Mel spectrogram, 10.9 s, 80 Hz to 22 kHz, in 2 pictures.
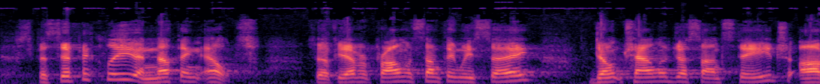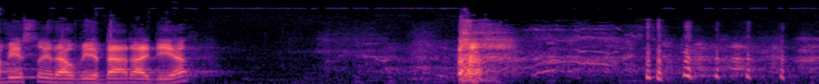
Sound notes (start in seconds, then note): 7.8 laughter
